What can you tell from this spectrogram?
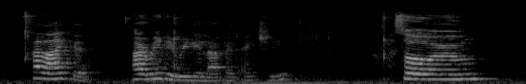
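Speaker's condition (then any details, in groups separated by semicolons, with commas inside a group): No condition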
